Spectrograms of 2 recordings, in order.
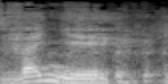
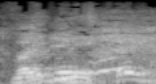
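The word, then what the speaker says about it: Wagner: Maintenant, monsieur, il y a le philosophe, là, moi, je l'appelle Finkielkraut. Je prononce tout à la française. Hein. Je dis les opéras de Vanier. – Oui. – Bon, voilà. – Vanier, Francis, voilà. Vanier, oui. Francisons un peu les choses.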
